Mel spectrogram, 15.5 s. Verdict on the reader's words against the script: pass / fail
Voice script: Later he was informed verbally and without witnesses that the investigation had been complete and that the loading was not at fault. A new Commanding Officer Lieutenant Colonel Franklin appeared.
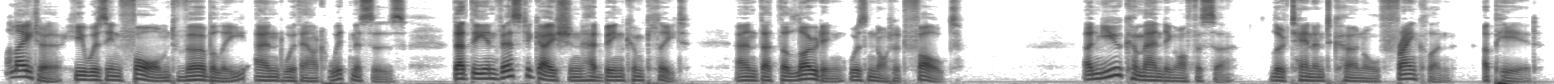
pass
